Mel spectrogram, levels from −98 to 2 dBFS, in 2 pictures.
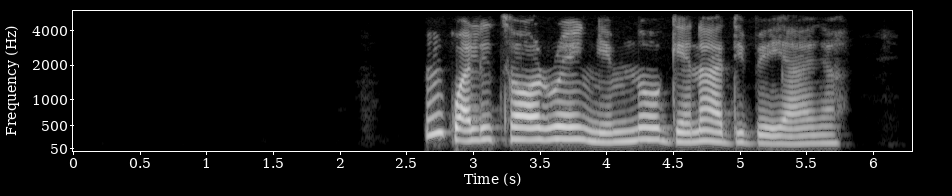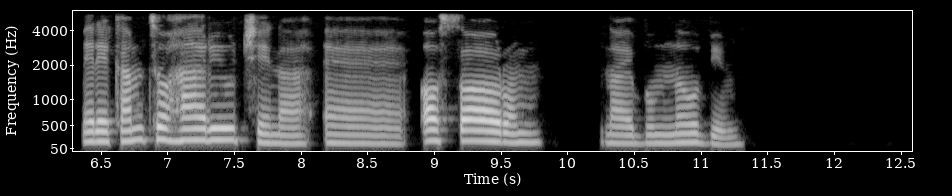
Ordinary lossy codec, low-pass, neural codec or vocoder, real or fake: none; 5.4 kHz; none; real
